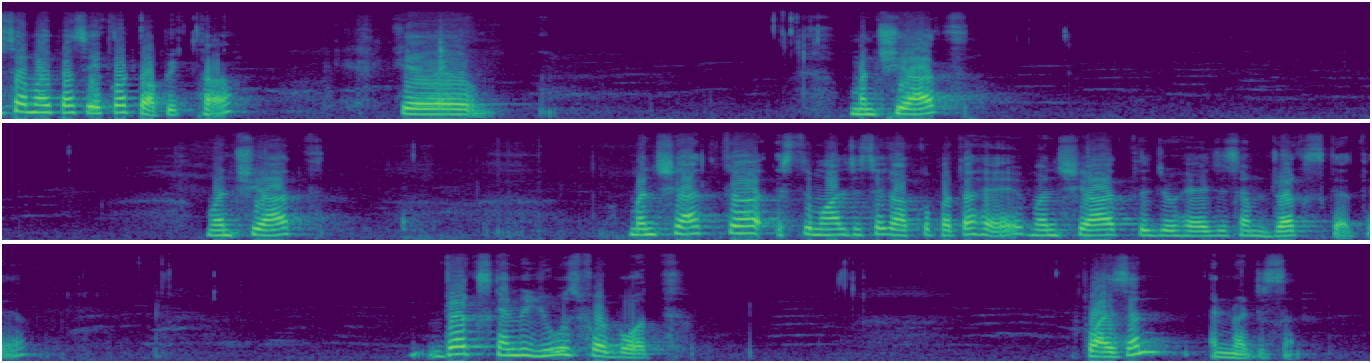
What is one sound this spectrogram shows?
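A middle-aged woman speaks close to a microphone, reading aloud and then talking with feeling, with pauses.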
